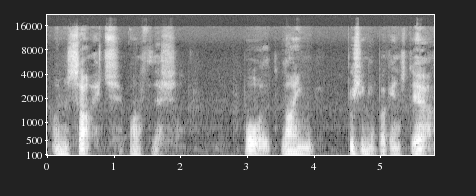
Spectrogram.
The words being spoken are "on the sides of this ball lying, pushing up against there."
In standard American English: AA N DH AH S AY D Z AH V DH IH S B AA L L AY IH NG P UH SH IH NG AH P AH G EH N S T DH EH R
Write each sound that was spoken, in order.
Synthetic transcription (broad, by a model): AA N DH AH S AY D AH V DH IH S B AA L L AY IH NG P UH SH IH NG AH P AH G EH N S T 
